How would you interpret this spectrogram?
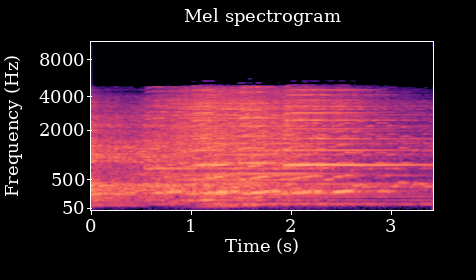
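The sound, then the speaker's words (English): A car engine revs and accelerates as the car runs a traffic light, a steady, fairly loud droning roar that swells slightly midway and holds for a few seconds with no voices. “I ran the light, noting several figures in my rearview mirror as they stopped running”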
